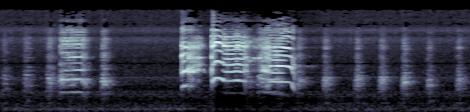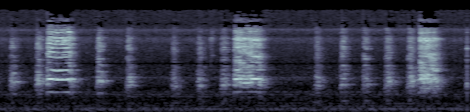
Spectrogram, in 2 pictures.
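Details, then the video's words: Chicken egg song: a repeated cycle of rapid clucks punctuated by loud harsh squawks, with one long, high, wavering cackle near the start. "Chicken Sounds Egg Song"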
